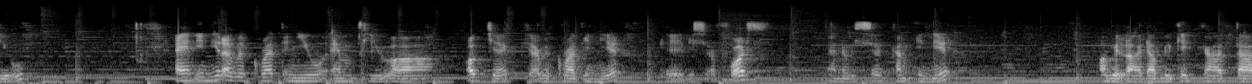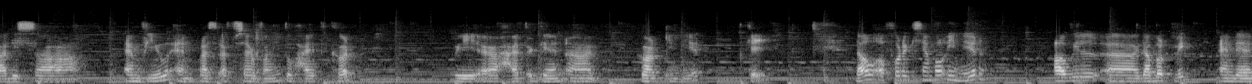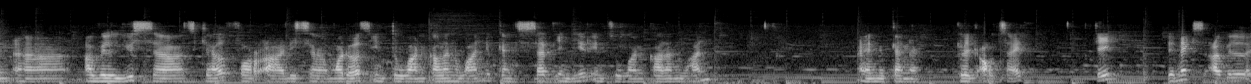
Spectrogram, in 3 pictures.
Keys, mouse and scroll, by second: 0.9 Delete, 3.3 typing, 4.9 space, 6.2 click, 7.8 click, 8.3 space, 9.0 click, 10.6 click, 15.0 F7, 15.7 click, 19.1 F7, 19.8 click, 21.7 click, 23.1-23.7 scroll down 1, 23.7-24.1 scroll up 1, 24.1 click, 25.4 middle click, 26.8-27.2 scroll down 1, 27.2 middle click, 30.4 click, 32.0 click, 34.9 click, 36.5 scroll up 1, 37.1 middle click.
